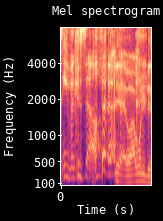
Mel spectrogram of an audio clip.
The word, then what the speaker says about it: Cassel: Is it Cassel or Castle? Cassel. Cassel. Okay, cool. Yep. Everyone, I've gotten Eva Cassel more times than I can count, but it's Eva Cassel.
